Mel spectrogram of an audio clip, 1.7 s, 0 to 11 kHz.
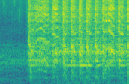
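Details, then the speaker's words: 2001 Chevy Suburban cranking with key on: starter turns engine over with quick even pulses but it never fires; fuel pump not coming on, suspected bad pump or frayed wiring to pump, not confirmed. "okay fuel pump's not coming on so we think fuel pump is bad"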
